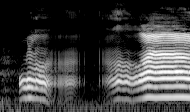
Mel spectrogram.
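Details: Korean baby cries in two brief bursts, the second rising into a loud, sustained, high-pitched wail, while saline and boiled water are used in the nose to induce sneezing: infant crying.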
